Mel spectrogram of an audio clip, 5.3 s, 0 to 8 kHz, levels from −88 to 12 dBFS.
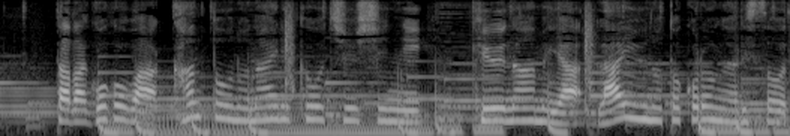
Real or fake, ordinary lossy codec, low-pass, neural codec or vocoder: real; none; none; none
